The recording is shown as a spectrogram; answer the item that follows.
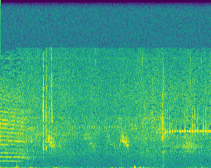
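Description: Near silence: faint low background rumble, with a thin high tone fading out in the first half second.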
